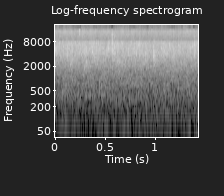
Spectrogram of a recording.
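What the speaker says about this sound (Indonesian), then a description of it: "Dan turunlah hujan lebat meliputi bumi selama" Heavy rain pours down as a steady, dense wash of noise, loud and unbroken throughout with no voices.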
